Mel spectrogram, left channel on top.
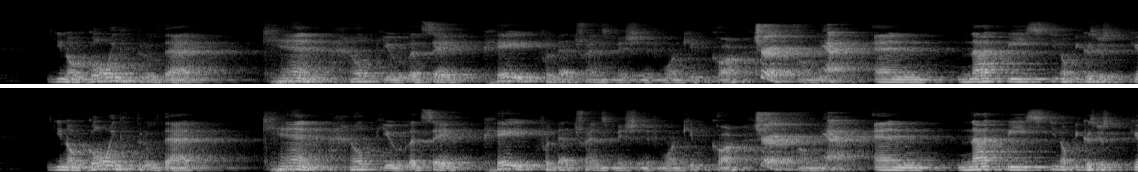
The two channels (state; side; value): normal; both; correlation 0.84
